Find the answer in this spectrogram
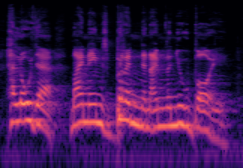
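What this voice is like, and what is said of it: Speaks with a strong accent. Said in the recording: “what an accent he's got”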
